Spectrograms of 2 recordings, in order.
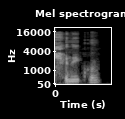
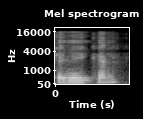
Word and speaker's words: Shaniqua: Does that make sense, Shaniqua? Yes, and thank you, but it's pronounced Shanika. Oh, I apologize, Shaniqua. No problem. Everybody makes that mistake. I don't know why.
